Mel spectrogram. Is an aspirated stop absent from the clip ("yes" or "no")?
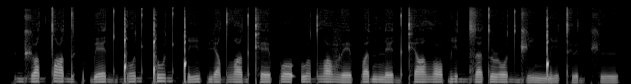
no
